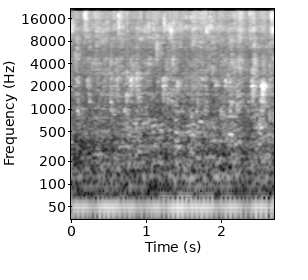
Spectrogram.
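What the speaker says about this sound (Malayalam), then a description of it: "ഇനി നമുക്ക് ഇതിലേക്ക് പച്ച വെളിച്ചെണ്ണ ഒഴിക്കണം" Raw coconut oil poured into a dish in a home kitchen, a soft, steady trickling pour that stays faint throughout with no voices.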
